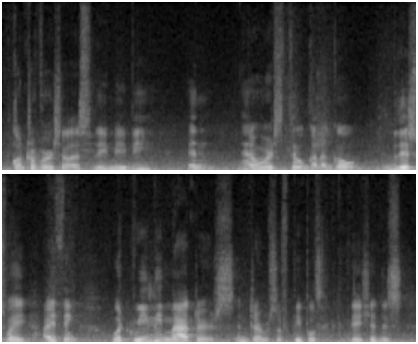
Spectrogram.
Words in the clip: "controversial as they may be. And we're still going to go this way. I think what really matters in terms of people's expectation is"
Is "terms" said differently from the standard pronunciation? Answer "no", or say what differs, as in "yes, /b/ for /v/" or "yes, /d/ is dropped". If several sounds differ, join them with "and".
yes, /s/ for /z/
